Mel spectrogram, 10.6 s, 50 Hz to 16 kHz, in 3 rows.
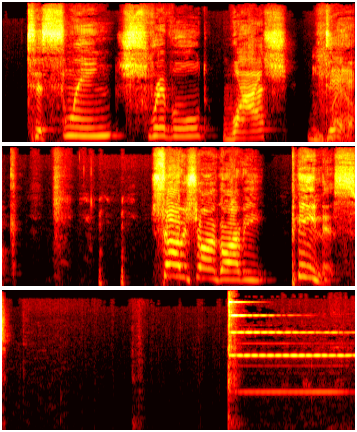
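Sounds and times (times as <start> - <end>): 
speech: 0.3 - 4.2, 5.0 - 7.2
hand bell ringing: 9.3 - 10.5.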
